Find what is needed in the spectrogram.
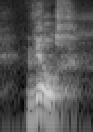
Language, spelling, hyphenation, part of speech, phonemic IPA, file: Dutch, wilg, wilg, noun, /ʋɪlx/, Nl-wilg.ogg
- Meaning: willow (tree of the genus Salix)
